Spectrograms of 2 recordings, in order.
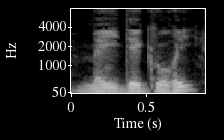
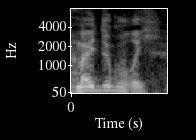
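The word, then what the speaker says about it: Maiduguri: Mais on va aller maintenant dans la capitale du Borno, Maïdegouri, je prononce très mal. Hein. – Maïdegouri.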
